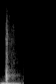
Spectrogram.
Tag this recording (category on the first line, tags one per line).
Sound effects > Objects / House appliances
carton
clack
click
foley
industrial
plastic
